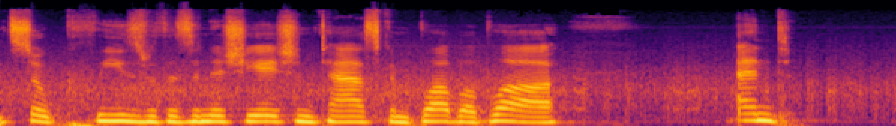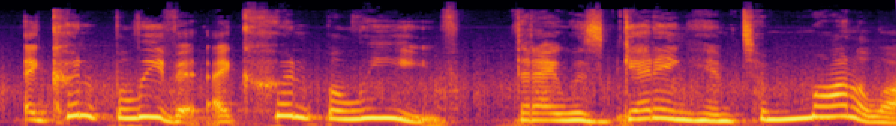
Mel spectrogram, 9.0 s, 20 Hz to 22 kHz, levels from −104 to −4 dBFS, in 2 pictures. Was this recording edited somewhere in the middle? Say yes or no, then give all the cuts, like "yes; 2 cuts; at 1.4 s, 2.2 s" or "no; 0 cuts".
no; 0 cuts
